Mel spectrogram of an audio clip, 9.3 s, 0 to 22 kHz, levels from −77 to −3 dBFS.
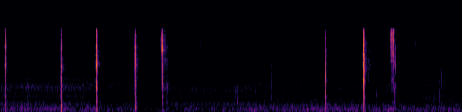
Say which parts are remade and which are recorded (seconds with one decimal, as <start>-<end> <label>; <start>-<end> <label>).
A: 0.0-1.7 remade; 1.7-2.5 recorded; 2.5-5.1 remade; 5.1-9.3 recorded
